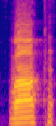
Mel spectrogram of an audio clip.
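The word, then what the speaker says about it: walk: हो जाता है टाक वाक और चाक इसके अंतर्गत समानता प्रकट करता है कि तीनों के अंतर्गत अंत में एल के लिखा हुआ है और इनका उच्चारण करेंगे तो एल साइलेंट रहता एल का क्या हो जाता है?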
